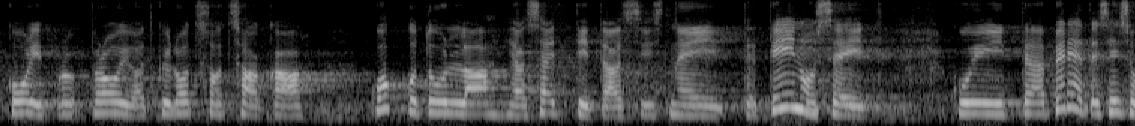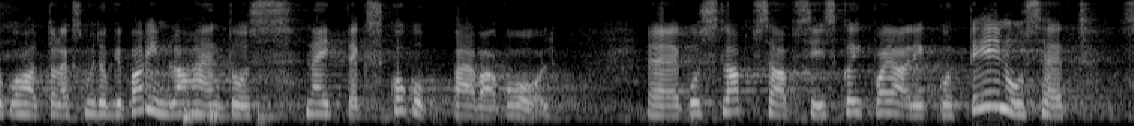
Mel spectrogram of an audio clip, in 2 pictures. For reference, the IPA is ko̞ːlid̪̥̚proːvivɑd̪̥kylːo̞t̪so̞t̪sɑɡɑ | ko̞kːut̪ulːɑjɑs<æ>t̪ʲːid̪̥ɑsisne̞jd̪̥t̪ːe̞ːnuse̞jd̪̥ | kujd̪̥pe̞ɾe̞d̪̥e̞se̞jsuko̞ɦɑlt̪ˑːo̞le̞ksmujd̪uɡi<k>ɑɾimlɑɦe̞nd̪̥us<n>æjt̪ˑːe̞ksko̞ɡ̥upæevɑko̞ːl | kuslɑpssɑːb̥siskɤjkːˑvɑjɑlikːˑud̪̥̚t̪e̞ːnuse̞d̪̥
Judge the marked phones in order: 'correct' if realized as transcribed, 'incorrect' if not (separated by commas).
correct, incorrect, correct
